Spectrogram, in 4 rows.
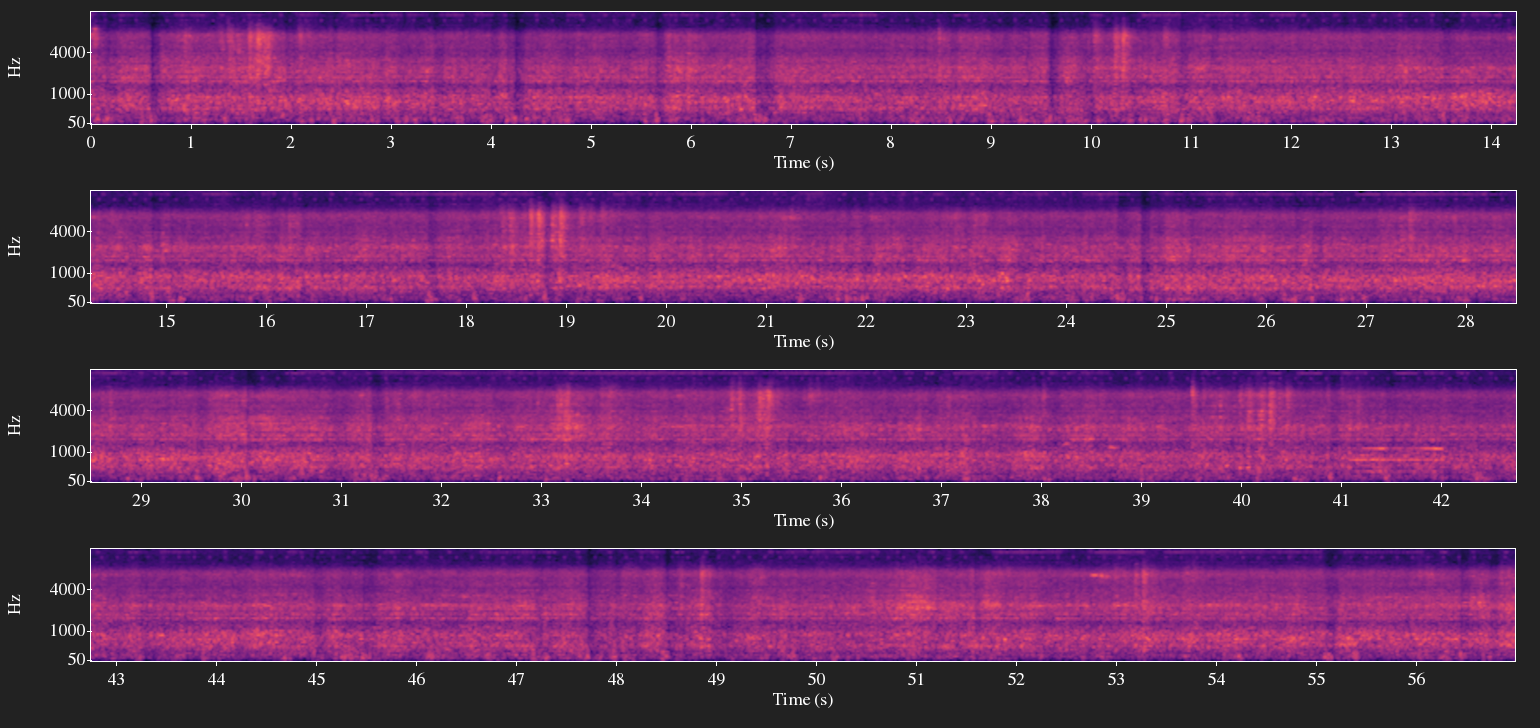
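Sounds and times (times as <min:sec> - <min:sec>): train wheels rumbling on rail: 0:00.0 - 0:56.9
wheels clicking over rail joints: 0:00.8 - 0:02.5, 0:15.8 - 0:20.0, 0:28.2 - 0:41.4.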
